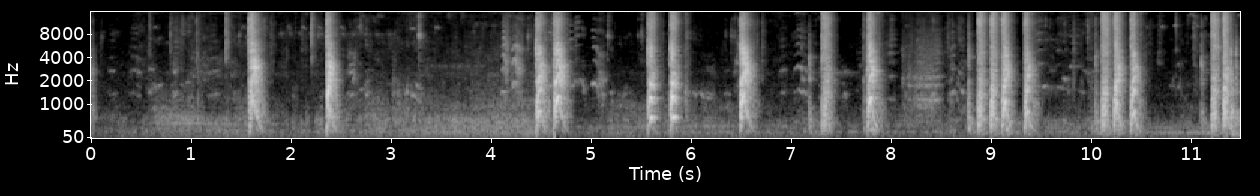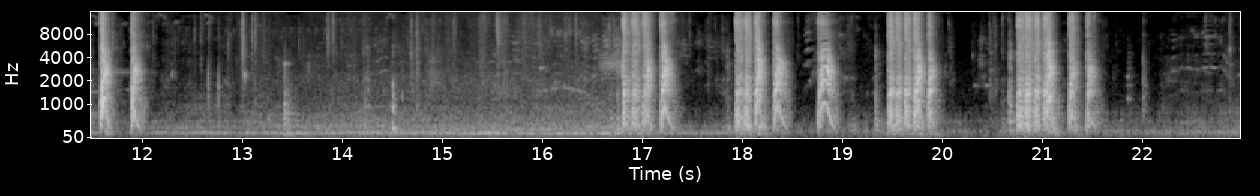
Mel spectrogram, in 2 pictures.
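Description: A dog barking repeatedly, in single barks and quick pairs, with a few seconds' pause about halfway through.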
